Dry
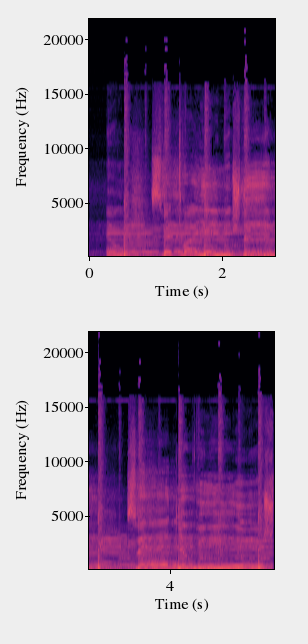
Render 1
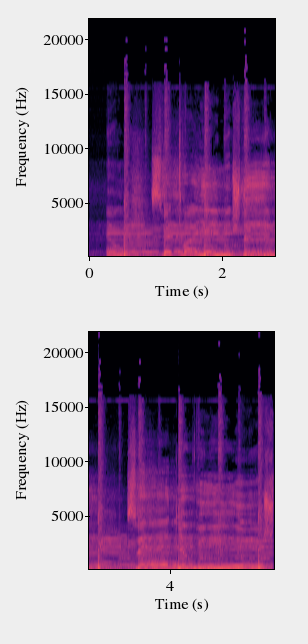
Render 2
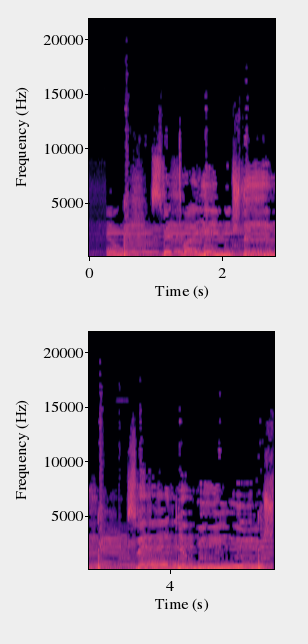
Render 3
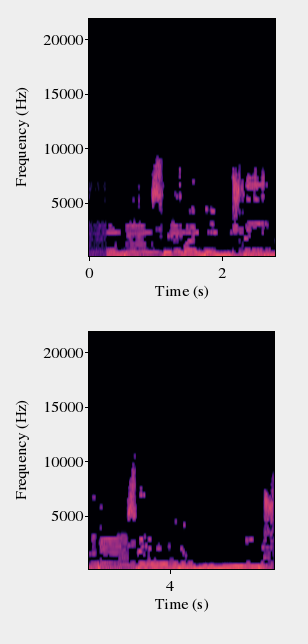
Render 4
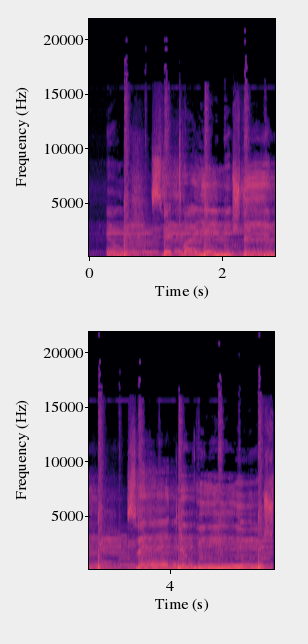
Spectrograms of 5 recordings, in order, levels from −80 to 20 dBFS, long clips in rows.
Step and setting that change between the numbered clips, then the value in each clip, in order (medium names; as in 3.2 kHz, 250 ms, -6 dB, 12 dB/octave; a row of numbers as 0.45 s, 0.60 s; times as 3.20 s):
spectral gate, under each frame's peak: -55 dB, -25 dB, -10 dB, -45 dB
